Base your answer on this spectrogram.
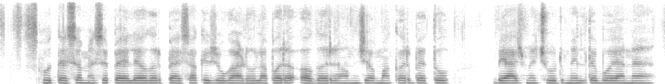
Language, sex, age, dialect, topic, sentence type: Magahi, female, 18-24, Southern, banking, question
